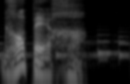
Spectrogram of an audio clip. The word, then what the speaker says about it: grand-père: Mon grand-père ici, attention, on dit pas grand hein, comme en anglais, on dit grand. Tu ne dis pas le D, hein, pas grande. Non, grand parce que grande, c'est le féminin.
